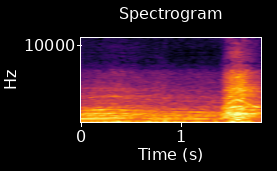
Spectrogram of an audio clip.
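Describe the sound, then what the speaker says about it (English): A Ryobi leaf blower runs outdoors with a loud, steady, broadband whooshing drone that swells briefly near the end. No one speaks. "here I have my Ryobi blower"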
